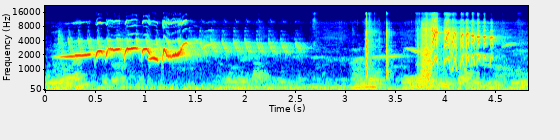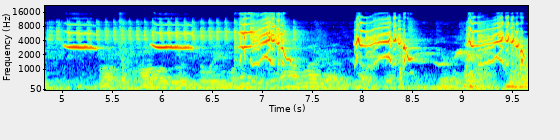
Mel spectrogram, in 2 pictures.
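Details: White-rumped shama giving a loud song meant to rouse other shamas to fight; a whistled opening, then varied buzzy, chattering and sharp notes in irregular bursts over a faint hum.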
